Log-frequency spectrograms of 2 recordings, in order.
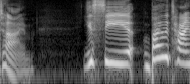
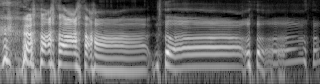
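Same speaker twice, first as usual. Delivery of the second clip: helpless laughter. Real, not acted. Podcaster cracking up at her own botched line, helpless laughter. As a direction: burst out laughing, drawn out till it wails.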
